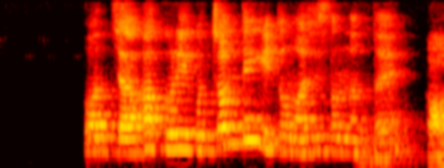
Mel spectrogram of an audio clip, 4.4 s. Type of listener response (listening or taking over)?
taking over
